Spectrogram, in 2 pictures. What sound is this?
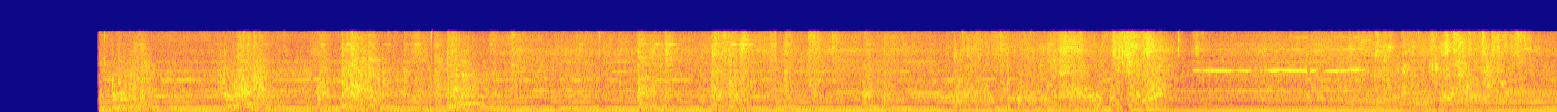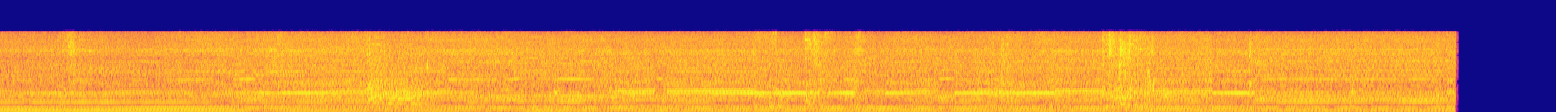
Engine sound
Small cinder-block building being torn down by John Deere tractor. Bricks smash, wood splinters, treads clank, engine revs and idles, safety beeps are heard.
beeps, clanks, engine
